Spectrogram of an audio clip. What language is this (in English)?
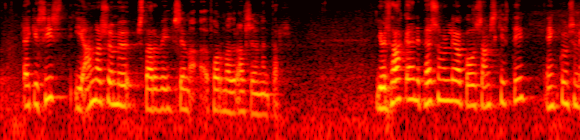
Icelandic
